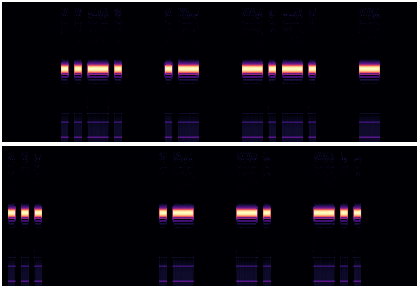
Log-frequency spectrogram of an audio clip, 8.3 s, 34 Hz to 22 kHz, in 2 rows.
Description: Morse code, heard as a keyed tone, about 18 wpm, spaced as for 12 wpm, 1000 Hz. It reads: FACTS AND
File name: qotdfiles / 12wpm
